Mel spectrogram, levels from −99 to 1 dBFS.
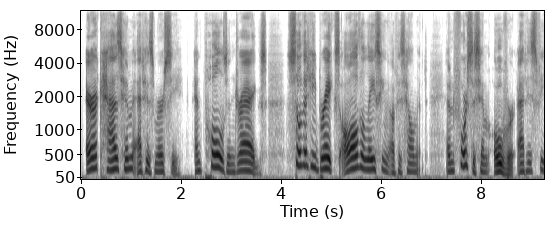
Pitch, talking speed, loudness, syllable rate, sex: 185 Hz, 175 wpm, -17 LUFS, 4.1 syllables/s, female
